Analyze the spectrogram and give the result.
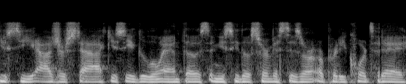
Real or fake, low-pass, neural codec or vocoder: fake; 7.2 kHz; codec, 16 kHz in and 24 kHz out, 2.2 kbps, FireRedTTS-2 codec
